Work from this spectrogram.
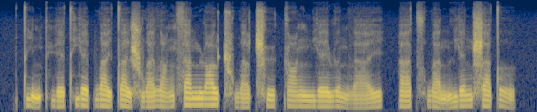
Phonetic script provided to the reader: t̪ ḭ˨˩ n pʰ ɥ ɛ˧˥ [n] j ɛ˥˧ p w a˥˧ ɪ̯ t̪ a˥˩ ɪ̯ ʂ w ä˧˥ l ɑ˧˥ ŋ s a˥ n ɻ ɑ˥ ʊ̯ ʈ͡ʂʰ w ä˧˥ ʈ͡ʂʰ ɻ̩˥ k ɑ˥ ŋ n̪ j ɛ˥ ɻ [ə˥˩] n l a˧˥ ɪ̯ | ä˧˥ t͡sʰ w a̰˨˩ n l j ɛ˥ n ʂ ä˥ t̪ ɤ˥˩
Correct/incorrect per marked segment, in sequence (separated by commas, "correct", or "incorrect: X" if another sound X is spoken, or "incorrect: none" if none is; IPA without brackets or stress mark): incorrect: t̪ʰ, correct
